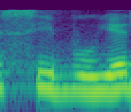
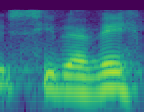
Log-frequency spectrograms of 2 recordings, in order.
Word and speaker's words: سیبویه: سیبویه داریم، سیبویه گفته میشه تو عربی ولی فارسی سیبویه تلفظ میشه. بعضی تلفظ ها در عربی و فارسی با هم فرق میکنه.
